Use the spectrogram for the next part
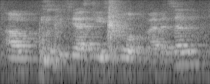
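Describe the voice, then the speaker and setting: A man's voice: fairly high pitch, expressive, fairly quick. A young man, the student host, gives a casual spoken introduction to a classroom. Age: young adult. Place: lecture classroom, indoors. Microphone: far camera at back of room. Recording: distant, echoey, very noisy room.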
